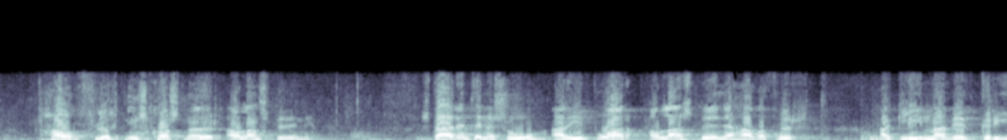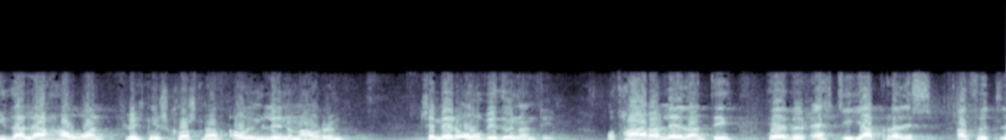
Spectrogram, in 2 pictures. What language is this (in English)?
Icelandic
